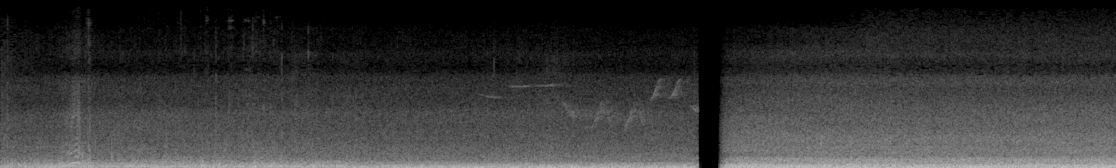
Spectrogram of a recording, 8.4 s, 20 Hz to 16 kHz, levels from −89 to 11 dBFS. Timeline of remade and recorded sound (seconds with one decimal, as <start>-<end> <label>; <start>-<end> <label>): 0.0-8.4 recorded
